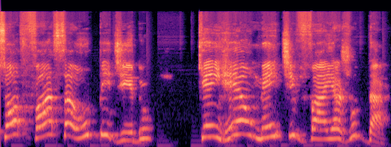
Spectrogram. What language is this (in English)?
Portuguese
